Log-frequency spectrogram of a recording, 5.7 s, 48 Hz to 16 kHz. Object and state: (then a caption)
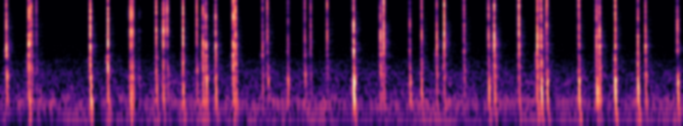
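Glass-backed smartphone. Long nails fitted with gold metal paperclips tap and scratch the glossy glass back of a black smartphone with no case, held in one hand. About 28 sharp, bright clicks ring out in an irregular rhythm, each dying away almost instantly with almost no low end.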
